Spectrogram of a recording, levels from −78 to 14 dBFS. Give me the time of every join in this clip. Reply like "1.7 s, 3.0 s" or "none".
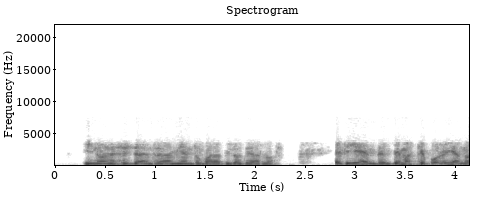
2.9 s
